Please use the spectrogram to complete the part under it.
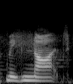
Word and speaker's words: McNaught's: And it reminds me of, okay, this is what reminds me of McNaught's Kingdom of Dreams.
